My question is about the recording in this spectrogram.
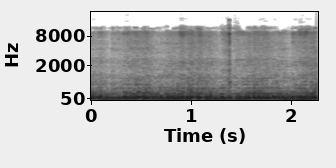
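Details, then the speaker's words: LS-swapped twin-turbo SN95 Mustang with Holley EFI, first start after build: deep, lumpy idle with uneven pulse and wavering level; fires right up but runs rough and needs tuning. "oh yeah [Music] oh yeah got a little tune work to do but she fires right up"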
